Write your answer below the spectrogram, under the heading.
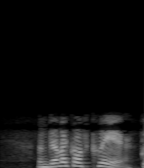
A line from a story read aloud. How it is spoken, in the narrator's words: Graf shouted across, off calm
